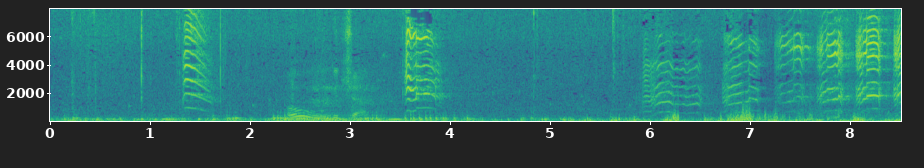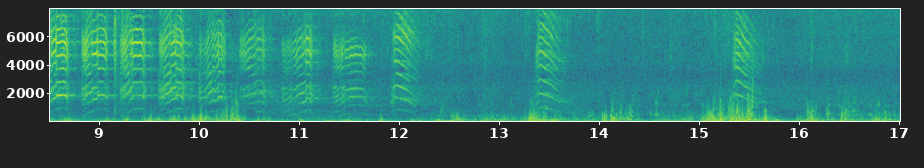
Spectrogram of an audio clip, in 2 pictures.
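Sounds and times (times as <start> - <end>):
low rumble: 0.0 - 17.0
bird calling: 1.3 - 1.8, 3.5 - 4.0, 5.9 - 12.3.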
